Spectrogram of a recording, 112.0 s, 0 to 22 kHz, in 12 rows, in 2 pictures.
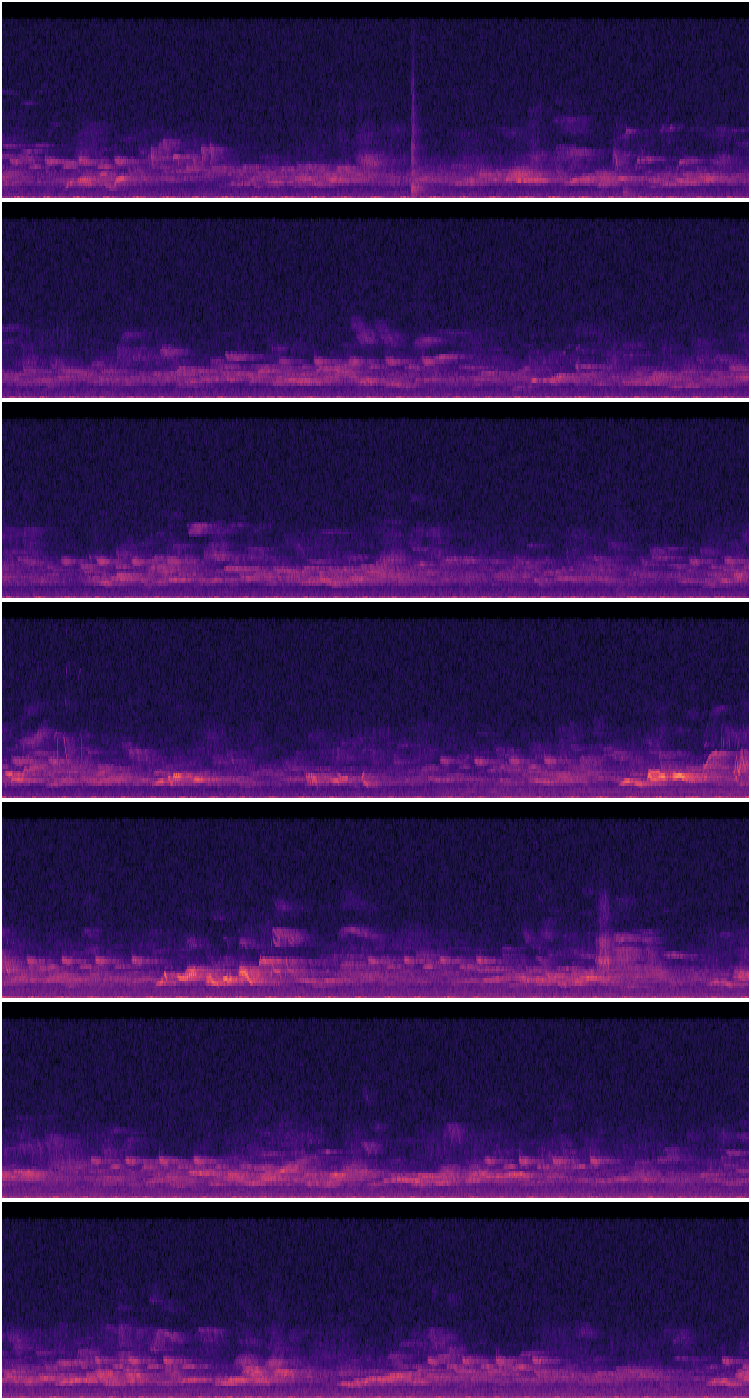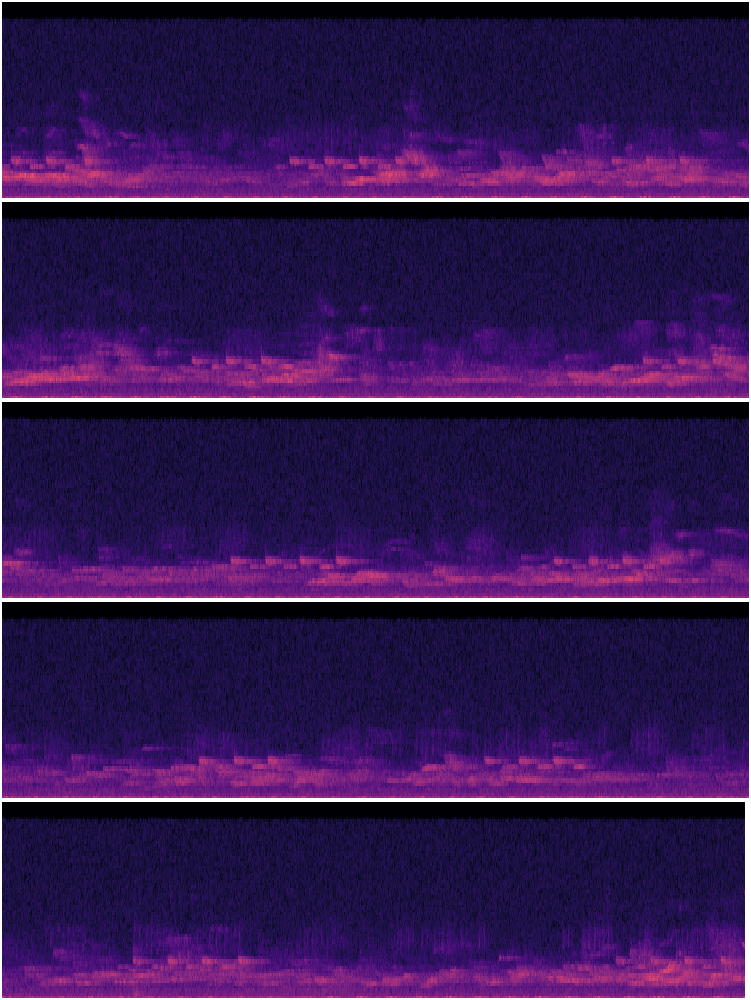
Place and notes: Innstraße, Innsbruck, Österreich - Tropical St. Nikolaus Bird a lot
vogelweide, waltherpark, st. Nikolaus, mariahilf, innsbruck, stadtpotentiale 2017, bird lab, mapping waltherpark realities, kulturverein vogelweide, morgenstimmung vogelgezwitscher, bird birds birds, tropical innsbruck
Innsbruck, Austria, 19 June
